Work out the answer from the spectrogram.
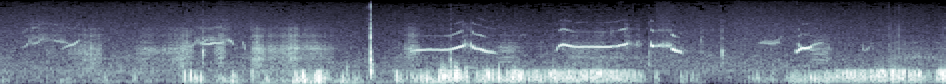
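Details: King penguin chick being fed at Parque Pinguino Rey: repeated clear whistled calls, some rising and others wavering or falling, in short bursts over a steady low rumble of wind or handling noise.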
